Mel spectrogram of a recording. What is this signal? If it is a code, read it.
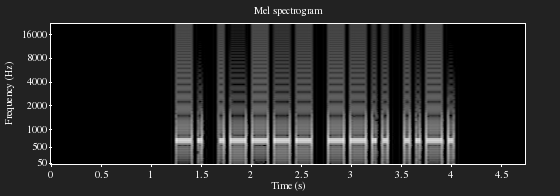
Morse code, heard as a keyed tone, about 22 wpm, 700 Hz. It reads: N1ZF
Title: NA SOTA Chaser Callsigns 22wpm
